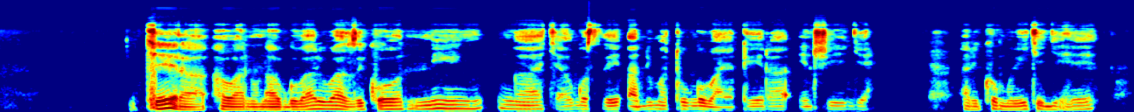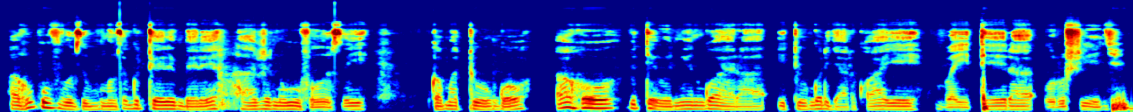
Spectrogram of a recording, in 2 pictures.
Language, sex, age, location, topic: Kinyarwanda, male, 25-35, Nyagatare, agriculture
